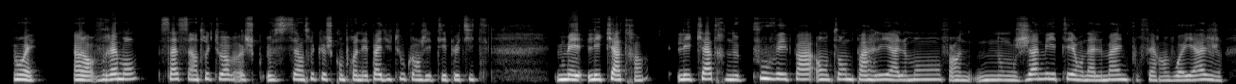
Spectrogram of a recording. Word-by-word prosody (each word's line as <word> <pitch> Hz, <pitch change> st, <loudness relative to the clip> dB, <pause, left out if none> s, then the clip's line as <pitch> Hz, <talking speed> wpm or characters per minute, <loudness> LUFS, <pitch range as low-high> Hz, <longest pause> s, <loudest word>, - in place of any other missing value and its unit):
Ouais. 210 Hz, -3 st, +4 dB, 0.3 s
Alors 205 Hz, -2 st, +4 dB
vraiment, 240 Hz, +5 st, +2 dB, 0.2 s
ça 240 Hz, 0 st, 0 dB
c'est 235 Hz, -1 st, -7 dB
un 220 Hz, -, +1 dB
truc 250 Hz, +2 st, -4 dB
tu 235 Hz, -, -5 dB
vois? 230 Hz, -, +2 dB
Moi 220 Hz, -, -4 dB
je -, -, -7 dB, 0.2 s
c'est 205 Hz, +3 st, -5 dB
un -, -, +3 dB
truc 230 Hz, +2 st, -5 dB
que 245 Hz, -, 0 dB
je 235 Hz, -, -8 dB
comprenais 215 Hz, -2 st, -1 dB
pas 235 Hz, -, +2 dB
du 225 Hz, 0 st, -2 dB
tout 245 Hz, -, -5 dB
quand 215 Hz, -1 st, -2 dB
j'étais 210 Hz, +1 st, -3 dB
petite. 215 Hz, +1 st, -4 dB, 0.7 s
Mais 220 Hz, -1 st, +7 dB
les 225 Hz, +1 st, +5 dB
4 215 Hz, -2 st, +1 dB
hein! 195 Hz, +6 st, -4 dB, 0.3 s
Les 225 Hz, -1 st, +4 dB
4 245 Hz, 0 st, 0 dB
ne 215 Hz, -1 st, +3 dB
pouvaient 250 Hz, +3 st, +2 dB
pas 235 Hz, +1 st, 0 dB
entendre 225 Hz, +1 st, 0 dB
parler 220 Hz, 0 st, +1 dB
allemand 220 Hz, +2 st, -1 dB
enfin, 200 Hz, -3 st, -3 dB
n'ont 200 Hz, +1 st, -1 dB
jamais 240 Hz, +6 st, 0 dB
été 240 Hz, 0 st, 0 dB
en 205 Hz, -2 st, -1 dB
Allemagne 205 Hz, +3 st, +1 dB
pour 195 Hz, -3 st, -18 dB
faire 195 Hz, -2 st, -5 dB
un 190 Hz, -, -5 dB
voyage. 200 Hz, +1 st, -1 dB
220 Hz, 220 wpm, -18 LUFS, 205-235 Hz, 0.7 s, Mais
